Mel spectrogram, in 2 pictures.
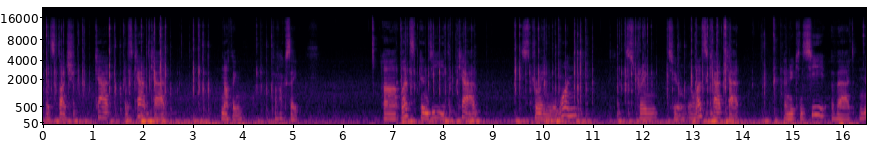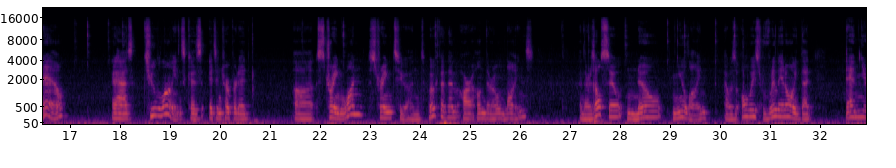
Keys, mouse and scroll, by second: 0.0-4.4 typing, 6.8-13.9 typing, 16.1 click, 17.0-18.5 drag, 21.6-22.9 ctrl+drag, 23.1-24.7 ctrl+drag, 27.7 shift+click, 28.9 click, 29.9-32.9 drag.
